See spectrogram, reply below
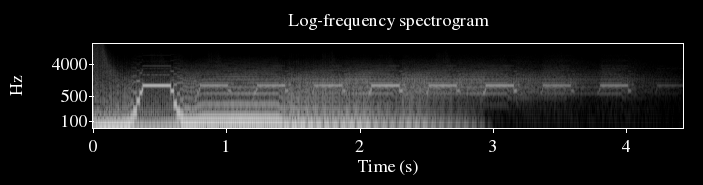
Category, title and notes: Instrument samples > Synths / Electronic
CVLT BASS 5
synth, stabs, wobble, wavetable, synthbass, low, clear, lowend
